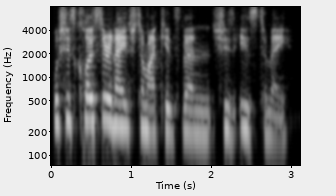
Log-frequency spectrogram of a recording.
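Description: A woman's voice: medium pitch, moderate pace, a bit bright. An Australian-accented woman hosting a podcast in a casual, chatty interview style. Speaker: podcast host.

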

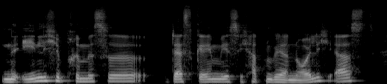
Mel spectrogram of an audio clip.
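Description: A podcast co-host chats casually about a series he's reviewing, relaxed and laughing now and then. His voice is medium-pitched and darkish in tone, at a moderate pace.

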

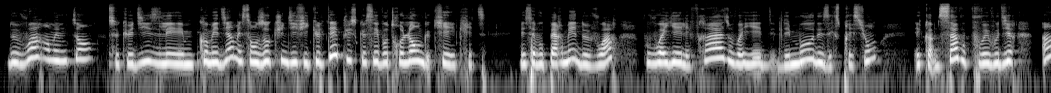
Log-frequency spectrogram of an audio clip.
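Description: A woman with a notably high voice gives a language lesson. She explains patiently, one step at a time, and comes back to her main points to make sure they land. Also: a little mellow. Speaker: French teacher. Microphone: audio only, speaker not seen.

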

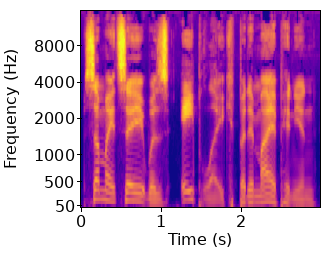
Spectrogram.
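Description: A man's voice: lowish voice, sing-song, normal speed, clear, resonant tone, dry recording, clean studio sound. A man co-hosting a casual podcast, reading a story aloud with playful jokey asides. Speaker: podcast co-host reading stories.

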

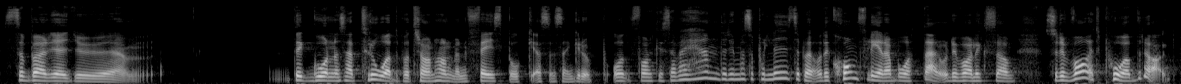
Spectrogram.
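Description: Lively storytelling woman, lowish voice. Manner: animated storyteller, acts out quotes with big pitch jumps. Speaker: podcast co-host telling a story. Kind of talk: casual chat.

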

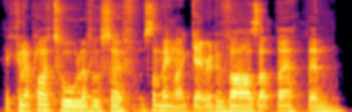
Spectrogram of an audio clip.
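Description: A man's voice: mid-range voice, level tone, fast, fairly bright tone. A young man hosting a football podcast, politely reading out prepared questions and wrapping up the show. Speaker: podcast host. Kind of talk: casual podcast interview.

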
